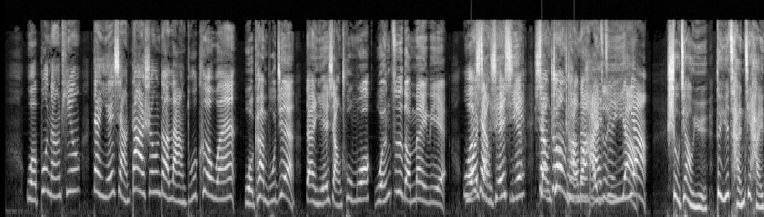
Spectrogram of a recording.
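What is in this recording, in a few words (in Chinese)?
女-公益广告【女童+男童+大气女声】; 残疾孩子受教育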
